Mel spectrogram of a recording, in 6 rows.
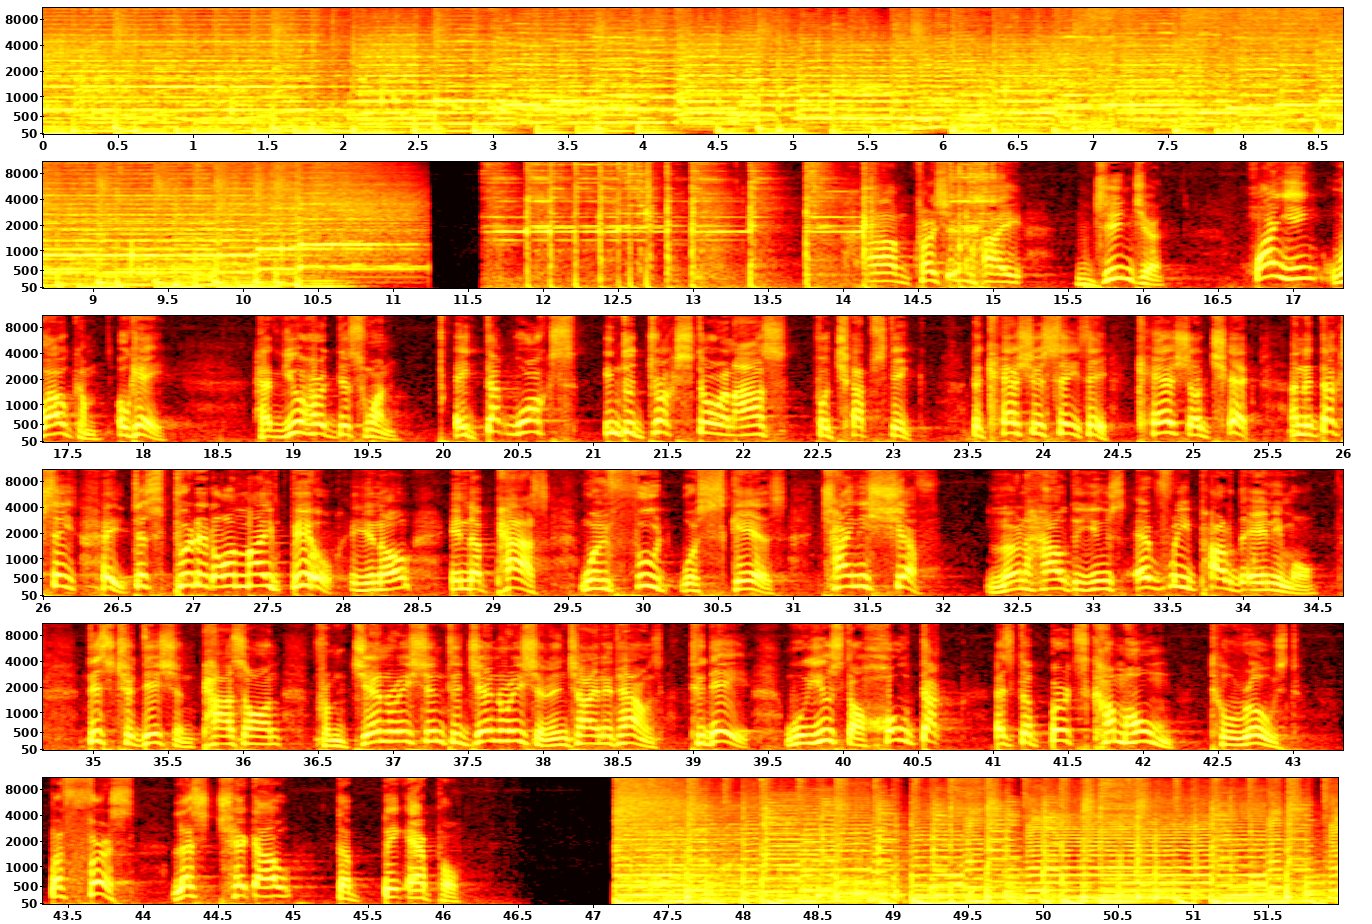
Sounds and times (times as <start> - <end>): Speech: 14.2 - 18.2, 18.8 - 46.2.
